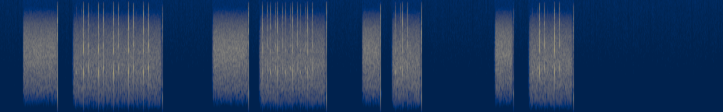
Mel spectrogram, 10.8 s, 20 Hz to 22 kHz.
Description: Pulse dialling, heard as a rotary dial, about 9 pulses a second. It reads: 0 7 2 4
